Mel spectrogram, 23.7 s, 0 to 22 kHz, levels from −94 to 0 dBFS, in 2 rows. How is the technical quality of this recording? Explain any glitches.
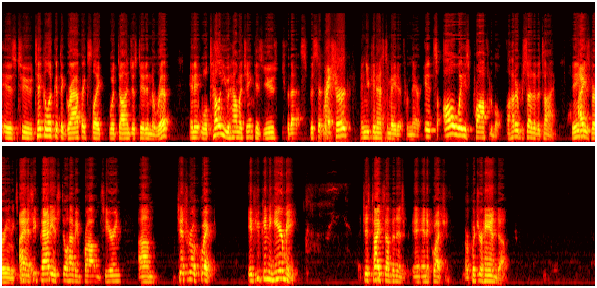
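The recording has several network-call faults clustered between about 5.5 and 8 s, plus a speed-up later on.

From 5.47 to 5.62 s the last sound is held and fades, then about 70 ms of silence follows before the audio resumes exactly where it stopped. This is likely a call audio freeze: the jitter buffer ran empty waiting for delayed packets. Nothing is skipped, which is what separates it from packet loss.

From 5.70 to 5.73 s there is short concealed packet loss. About 20 ms of audio never arrived, and the receiver bridged the gap with a brief extrapolated smear.

From 5.81 to 5.97 s a burst of packet loss drops about 60 ms of audio. The receiver fills the gap with a fading continuation of the last sound, then jumps ahead. Unlike the freeze, material is actually missing here.

From 6.31 to 7.91 s a call bitrate drop pushes the encoder from 96 to 11 kbps, held at the lowest rate for about 1.5 s. 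The coarser coding makes the sound rough and dull until the bitrate recovers.

From 10.57 to 13.22 s a jitter buffer speed-up trims out around 150 ms in small pitch-period pieces. The audio runs at 105% speed, sounding hurried, while the pitch stays unchanged.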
